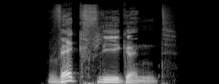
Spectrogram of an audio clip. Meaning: present participle of wegfliegen
- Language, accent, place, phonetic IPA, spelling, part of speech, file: German, Germany, Berlin, [ˈvɛkˌfliːɡn̩t], wegfliegend, verb, De-wegfliegend.ogg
